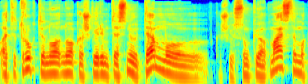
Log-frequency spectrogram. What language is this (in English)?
Lithuanian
